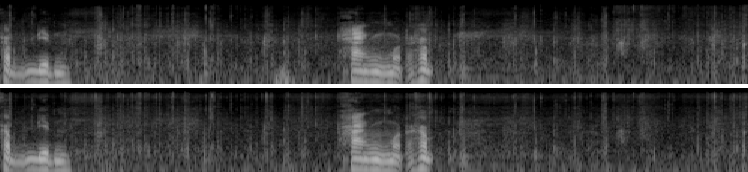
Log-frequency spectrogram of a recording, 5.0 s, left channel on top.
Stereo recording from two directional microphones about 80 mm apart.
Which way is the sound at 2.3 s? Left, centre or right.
Right.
